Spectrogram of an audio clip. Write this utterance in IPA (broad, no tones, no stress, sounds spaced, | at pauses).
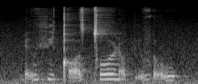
ɽ ḛ v fʲ e ǃ ɔ̰ z ǀ o ɳ ɔ̰ pʲ ṵ v ɽ o̰ w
